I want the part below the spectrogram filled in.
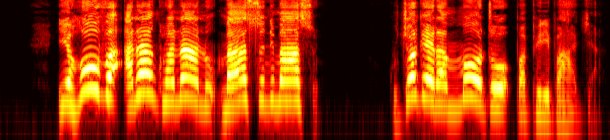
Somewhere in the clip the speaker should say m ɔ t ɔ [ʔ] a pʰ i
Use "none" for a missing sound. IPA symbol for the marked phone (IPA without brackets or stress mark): p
